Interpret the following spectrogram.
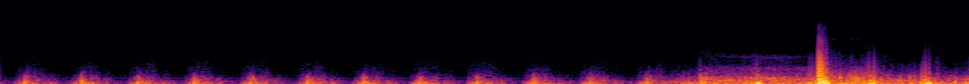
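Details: Heartbeat recorded after bouncing around and blowing up a giant balloon; pounding heart under stress; normal heart sounds at a fast rate after exertion.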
